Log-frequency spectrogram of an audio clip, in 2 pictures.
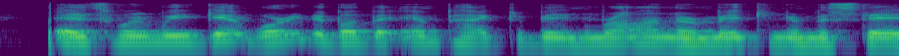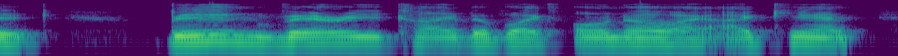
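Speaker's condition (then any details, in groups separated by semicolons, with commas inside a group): Cerebral palsy; could not talk until age 12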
